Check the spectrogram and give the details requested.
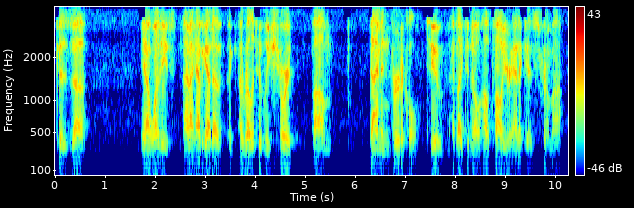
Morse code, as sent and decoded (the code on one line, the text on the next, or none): none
